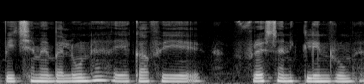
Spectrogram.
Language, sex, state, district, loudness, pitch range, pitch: Hindi, male, Uttar Pradesh, Varanasi, -17 LUFS, 140-155 Hz, 145 Hz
